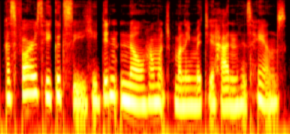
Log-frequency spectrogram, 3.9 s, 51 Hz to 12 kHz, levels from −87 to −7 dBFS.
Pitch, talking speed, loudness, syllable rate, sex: 195 Hz, 265 wpm, -17 LUFS, 5.1 syllables/s, female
